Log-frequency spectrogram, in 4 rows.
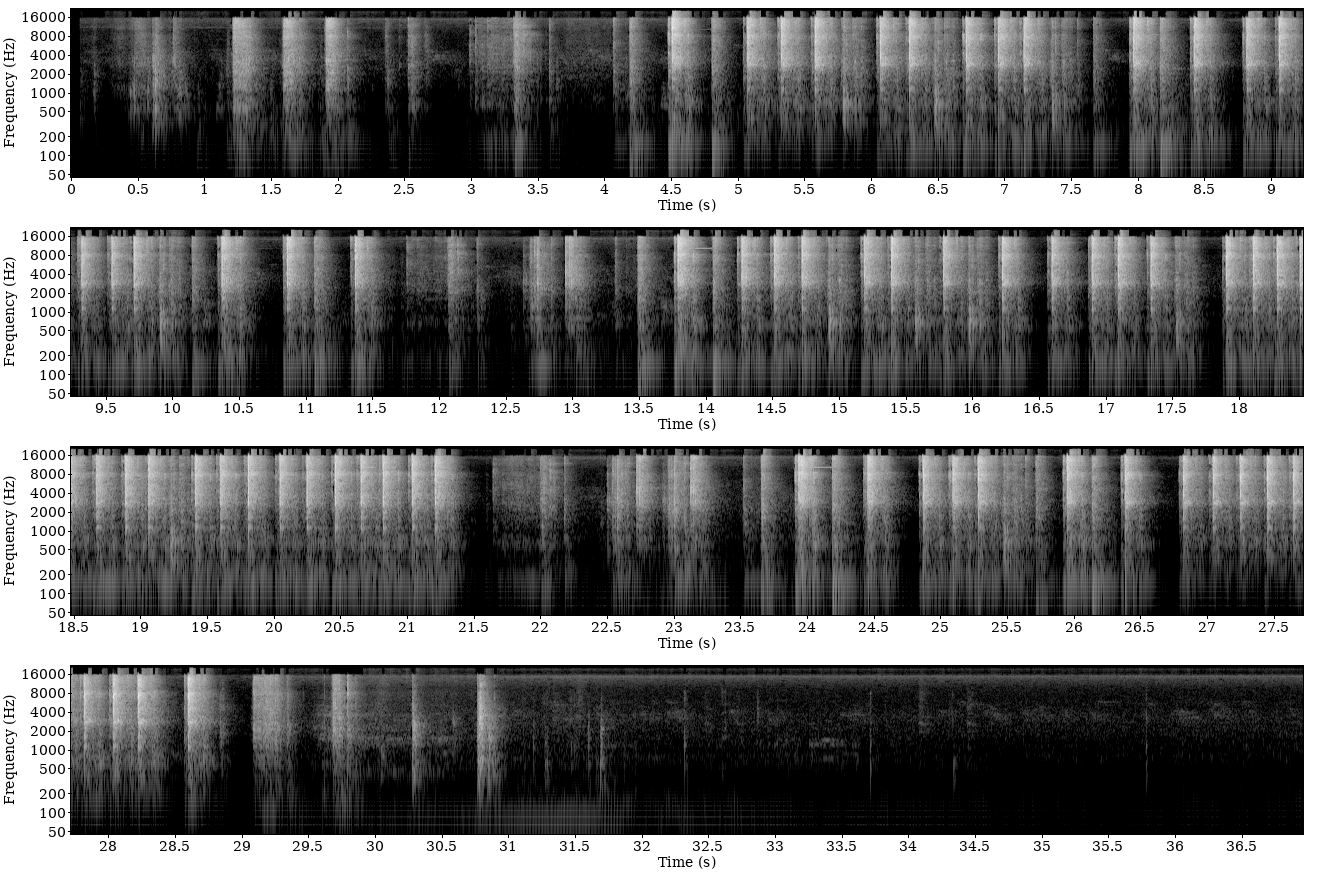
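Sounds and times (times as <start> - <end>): manual typewriter typing: 0.6 - 30.0
faint low hum: 29.6 - 36.9.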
